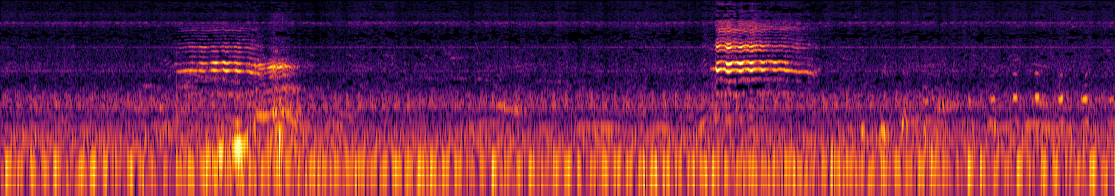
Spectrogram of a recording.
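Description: A goat bleating twice, two short wavering calls about four seconds apart, the second one louder.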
